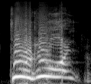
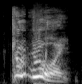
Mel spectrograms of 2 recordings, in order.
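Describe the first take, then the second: First: Very loud, high mock hero shout; Batman punchline. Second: High, loud mock Batman shout; Batman punchline. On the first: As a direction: bellow it as the kick lands. Replaying the Batman skit. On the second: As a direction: yell it like a hero landing a kick. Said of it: "drop kicks him and goes".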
